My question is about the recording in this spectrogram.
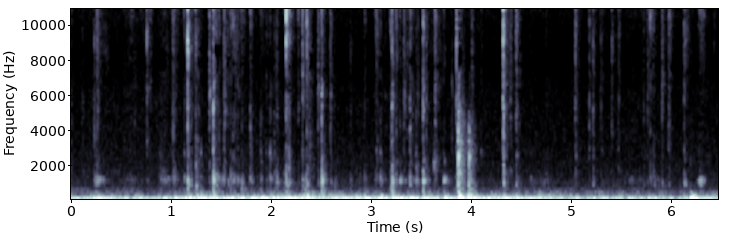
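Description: Typing on a computer keyboard: quick, irregular key clicks, busiest in the middle and thinning out toward the end, over a faint steady low hum.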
